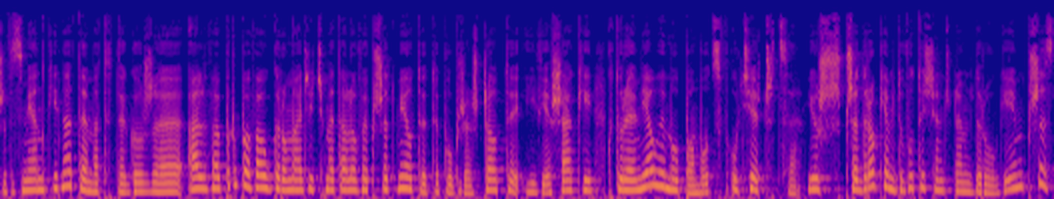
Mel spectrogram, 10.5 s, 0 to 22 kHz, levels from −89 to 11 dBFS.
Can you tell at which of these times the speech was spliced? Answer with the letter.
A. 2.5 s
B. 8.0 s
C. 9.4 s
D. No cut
B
